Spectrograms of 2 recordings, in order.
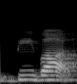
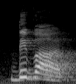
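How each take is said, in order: First: Said in the usual way. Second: दीवार with a short "di", louder; दीवार said as "dih-VAAR"; wrong short i. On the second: Shown as a demonstration. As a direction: clip the first vowel of दीवार. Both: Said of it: "नहीं, दीवार".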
